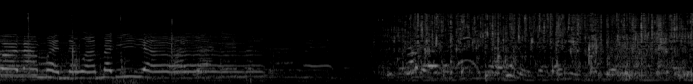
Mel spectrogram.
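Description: Voices at first, then a steady rush of trickling water takes over for the last few seconds, fairly loud, a continuous splashing flow with no break.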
